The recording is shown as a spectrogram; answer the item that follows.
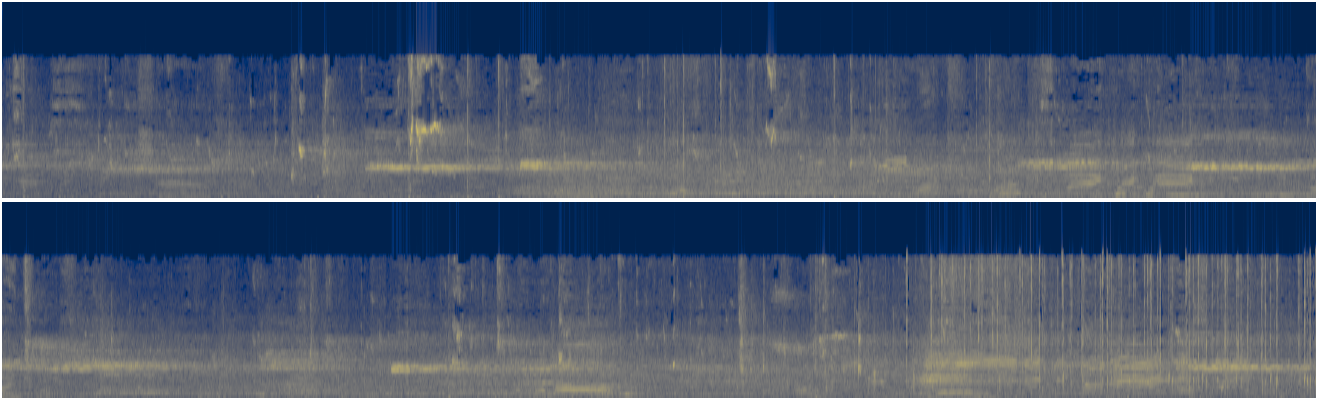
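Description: Indoor volleyball match in a large echoing hall: ball contacts and sneakers squeaking on the court over a steady mix of players' and spectators' voices and shouts.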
